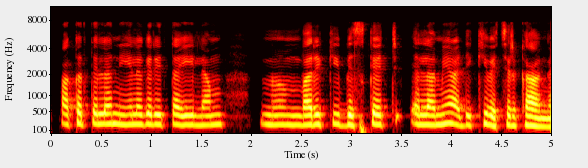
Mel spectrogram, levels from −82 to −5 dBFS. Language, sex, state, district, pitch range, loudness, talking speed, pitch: Tamil, female, Tamil Nadu, Nilgiris, 205-225 Hz, -20 LUFS, 110 wpm, 210 Hz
